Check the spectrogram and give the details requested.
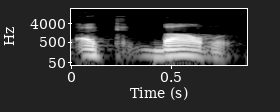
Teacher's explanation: huruf ra yang kita matikan dia Jadi dia bunyi tebal Akbar yang tebalnya ro bukan ba tu kalau tak jadi Akbar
